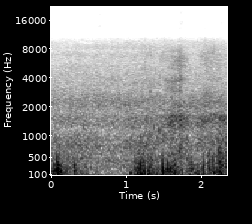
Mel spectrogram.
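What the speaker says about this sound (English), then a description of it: "You got that wind coming off right in my face." Wind gusts buffet the microphone on a chilly Chicago lakefront beach, a steady loud rumbling roar that swells and dips with no talking over it.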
